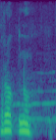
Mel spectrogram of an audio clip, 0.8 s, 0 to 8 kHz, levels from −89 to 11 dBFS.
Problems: constant background noise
